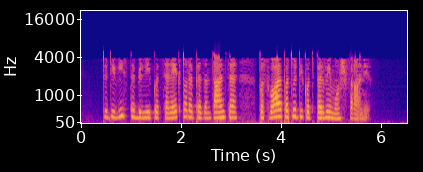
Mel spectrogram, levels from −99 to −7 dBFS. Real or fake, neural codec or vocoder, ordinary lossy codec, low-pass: fake; codec, 16 kHz, 0.5 kbps, X-Codec, HuBERT features, trained on LibriSpeech; AAC, 16 kbps; 7.2 kHz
